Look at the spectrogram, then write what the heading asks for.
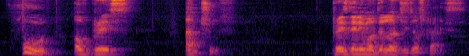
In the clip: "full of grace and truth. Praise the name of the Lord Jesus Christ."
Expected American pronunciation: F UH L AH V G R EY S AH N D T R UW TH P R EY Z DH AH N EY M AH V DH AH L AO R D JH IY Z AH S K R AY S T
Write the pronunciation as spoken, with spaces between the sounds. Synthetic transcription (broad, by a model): F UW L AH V G R EY S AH N T R UW TH P R EY Z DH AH N EY M AH V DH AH L AO D JH IY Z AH S K R AY S T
